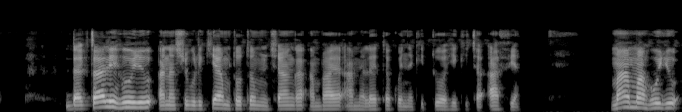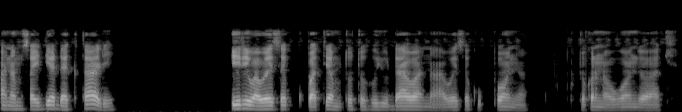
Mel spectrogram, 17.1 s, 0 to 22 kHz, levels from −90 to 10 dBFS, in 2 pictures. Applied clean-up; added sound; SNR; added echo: neural mask model Resemble Enhance denoiser.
